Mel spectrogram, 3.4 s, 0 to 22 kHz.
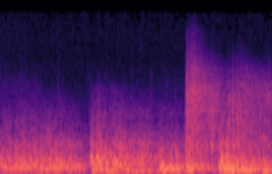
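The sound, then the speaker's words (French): Heavy-calibre shells fired by the cruiser Mirabeau during the 1917 bombardment of Athens give a few deep, thudding booms over a continuous low rumble. “Ce n'est qu'à 5 heures du soir que le croiseur Mirabeau envoie quelques obus de gros calibre.”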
